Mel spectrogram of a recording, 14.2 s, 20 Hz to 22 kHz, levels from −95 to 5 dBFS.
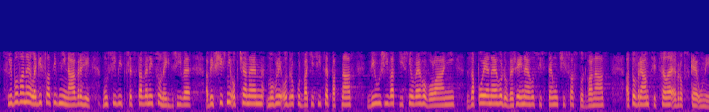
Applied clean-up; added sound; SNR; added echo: none; none; none; none.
